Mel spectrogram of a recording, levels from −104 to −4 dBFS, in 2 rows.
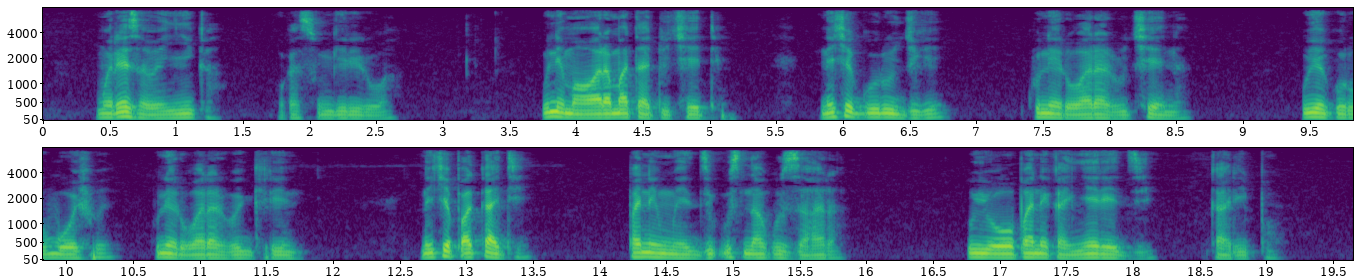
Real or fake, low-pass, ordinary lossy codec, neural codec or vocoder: real; 7.2 kHz; MP3, 64 kbps; none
